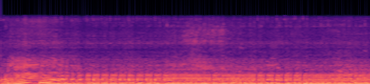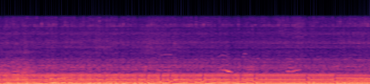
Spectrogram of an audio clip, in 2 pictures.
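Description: Classic sidecar scrambles motorcycle engine running, blipped once right at the start so its pitch rises and falls, then idling steadily.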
